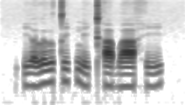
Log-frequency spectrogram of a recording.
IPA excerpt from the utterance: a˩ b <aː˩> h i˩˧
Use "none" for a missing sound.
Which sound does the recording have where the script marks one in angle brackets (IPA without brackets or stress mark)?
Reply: aː˩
